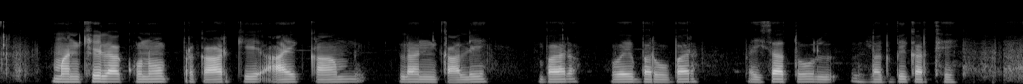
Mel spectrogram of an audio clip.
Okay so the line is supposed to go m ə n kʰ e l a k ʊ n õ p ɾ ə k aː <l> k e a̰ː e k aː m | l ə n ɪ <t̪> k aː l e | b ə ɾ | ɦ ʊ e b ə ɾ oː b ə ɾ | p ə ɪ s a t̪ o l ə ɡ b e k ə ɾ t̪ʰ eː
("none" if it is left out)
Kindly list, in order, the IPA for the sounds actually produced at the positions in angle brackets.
ɾ, none

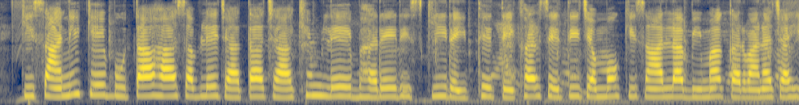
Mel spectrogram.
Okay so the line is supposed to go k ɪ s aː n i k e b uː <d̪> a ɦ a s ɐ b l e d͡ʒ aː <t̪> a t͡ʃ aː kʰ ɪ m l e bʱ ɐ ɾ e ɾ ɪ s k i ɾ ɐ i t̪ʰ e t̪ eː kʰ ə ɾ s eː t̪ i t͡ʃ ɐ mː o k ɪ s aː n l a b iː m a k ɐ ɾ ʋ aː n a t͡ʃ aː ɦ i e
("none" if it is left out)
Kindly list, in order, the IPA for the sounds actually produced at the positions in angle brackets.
t̪, t̪

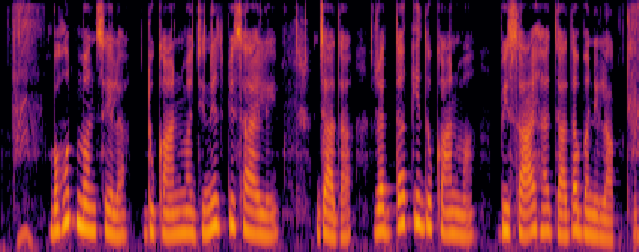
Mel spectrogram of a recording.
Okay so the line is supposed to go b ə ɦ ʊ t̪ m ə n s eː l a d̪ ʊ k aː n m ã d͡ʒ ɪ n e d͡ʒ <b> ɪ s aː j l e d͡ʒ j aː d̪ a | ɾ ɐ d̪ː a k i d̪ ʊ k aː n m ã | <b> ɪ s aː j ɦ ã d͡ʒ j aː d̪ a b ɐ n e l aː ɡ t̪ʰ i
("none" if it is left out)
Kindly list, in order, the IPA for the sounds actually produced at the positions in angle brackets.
b, b

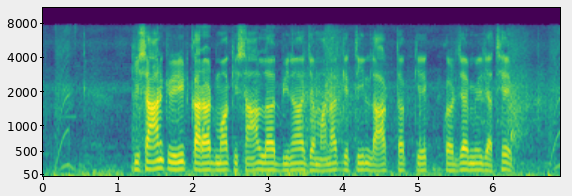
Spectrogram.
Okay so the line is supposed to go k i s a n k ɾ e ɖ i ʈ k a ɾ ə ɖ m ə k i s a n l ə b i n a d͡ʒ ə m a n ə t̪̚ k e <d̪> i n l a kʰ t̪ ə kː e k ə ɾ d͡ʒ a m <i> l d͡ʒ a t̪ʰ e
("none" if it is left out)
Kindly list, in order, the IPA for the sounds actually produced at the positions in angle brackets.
t̪, i

